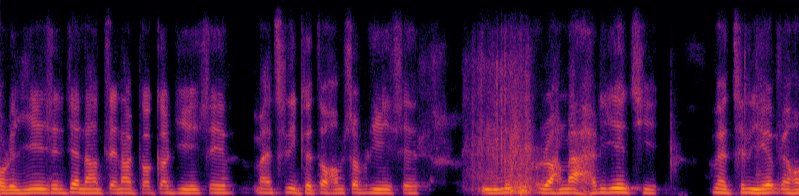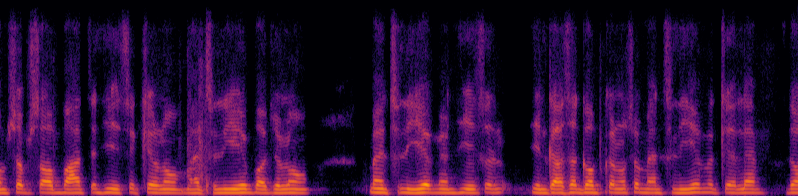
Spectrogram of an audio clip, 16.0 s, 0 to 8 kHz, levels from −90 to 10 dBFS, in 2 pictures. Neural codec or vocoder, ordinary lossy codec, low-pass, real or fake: codec, 16 kHz, 0.8 kbps, ZipCodec; Opus, 16 kbps; 7.2 kHz; fake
